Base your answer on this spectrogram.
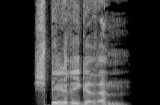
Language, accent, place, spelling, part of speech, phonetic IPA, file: German, Germany, Berlin, spillrigerem, adjective, [ˈʃpɪlʁɪɡəʁəm], De-spillrigerem.ogg
- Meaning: strong dative masculine/neuter singular comparative degree of spillrig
